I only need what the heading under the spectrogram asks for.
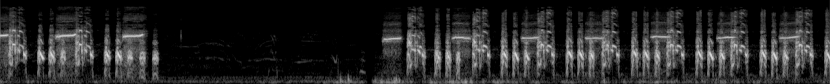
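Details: Grey francolin (teetar) calling in loud harsh bursts with thin high whistles, a two-second silence, then the rasping, rhythmically repeated phrases resume and run on steadily.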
